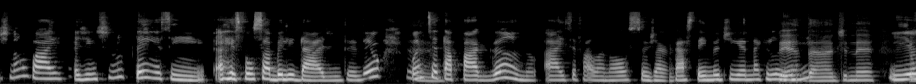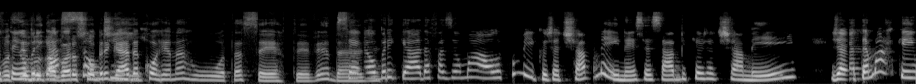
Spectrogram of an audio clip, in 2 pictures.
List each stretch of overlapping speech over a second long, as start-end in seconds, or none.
8.9-10.8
